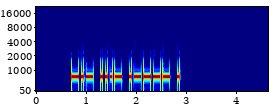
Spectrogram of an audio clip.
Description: Morse code, heard as a keyed tone, about 25 wpm, 700 Hz. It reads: KV1E
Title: Call Signs Repeated 2x - 25wpm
